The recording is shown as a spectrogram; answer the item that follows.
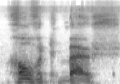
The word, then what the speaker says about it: Govert Buijs: Professor Govert, the right pronunciation of your name is Govert Buijs, right? You're mute. Govert Buijs, yeah. Govert Buijs, ok.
